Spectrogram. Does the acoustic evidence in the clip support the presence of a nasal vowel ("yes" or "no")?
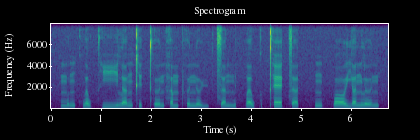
no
